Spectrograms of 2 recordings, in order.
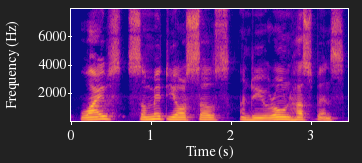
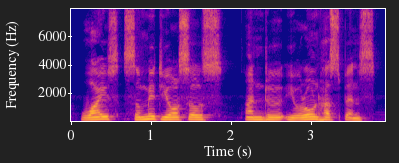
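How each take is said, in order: Both takes have the same delivery.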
